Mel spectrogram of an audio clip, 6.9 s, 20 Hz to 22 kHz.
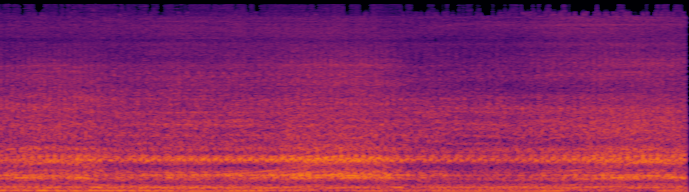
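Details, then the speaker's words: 2013 Porsche Cayenne VR6 idling: unstable rpm rising to about 1,500 and dropping back, vibration, and a whistle; no diagnostic codes, rough shifting blamed on the unstable rpm; a blocked PCV valve is the cause. "دابا راه كاين واحد الفيبراسيون، ما يبقاو معايا. الار بي ام كيلعب بزاف، ها نتوما كيطلع حتى لواحد ونص وكيعاود يرجع. شوفوا المحرك ديالها، سمعوا المحرك كيفاش كيدير الفيبراسيون وماشي ثابت."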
